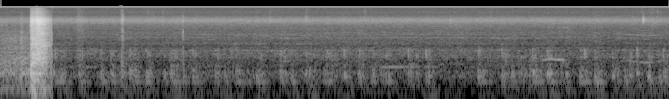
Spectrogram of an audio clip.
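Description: A short, loud burst of handling noise about half a second in as the phone camera is moved, then quiet kitchen room noise with a faint steady hiss.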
